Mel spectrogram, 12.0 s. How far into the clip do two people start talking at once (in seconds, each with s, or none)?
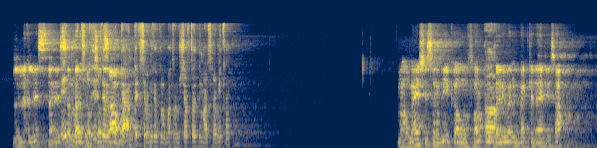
1.2 s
